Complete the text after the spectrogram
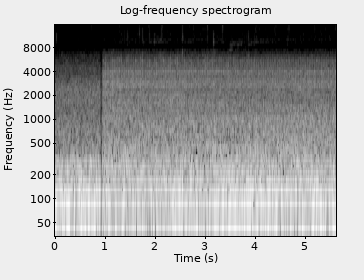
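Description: A tram rolls past in the distance.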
